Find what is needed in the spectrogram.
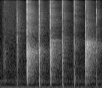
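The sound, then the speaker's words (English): A quick run of about nine sharp hand claps in a steady, brisk rhythm, some landing louder than others, with no talking over them. “Girl, here's a clap.”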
